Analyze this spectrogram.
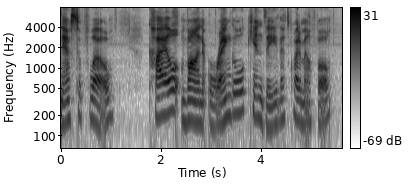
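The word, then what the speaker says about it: Wrangel: his grandmother margaret von rangel and rangel is spelled w-r-a-n-g-e-l internationally grown internationally known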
